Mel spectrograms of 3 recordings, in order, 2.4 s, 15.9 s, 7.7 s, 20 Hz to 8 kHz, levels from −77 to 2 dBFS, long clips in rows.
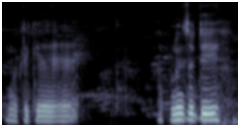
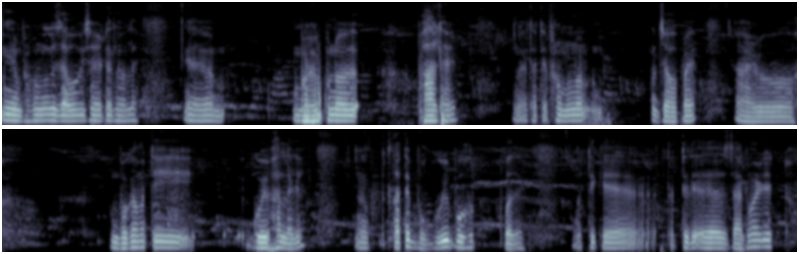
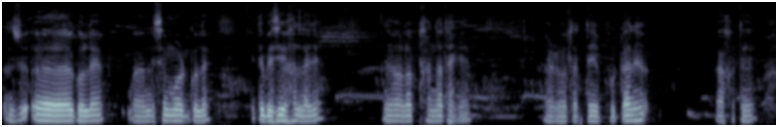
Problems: none marked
